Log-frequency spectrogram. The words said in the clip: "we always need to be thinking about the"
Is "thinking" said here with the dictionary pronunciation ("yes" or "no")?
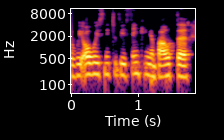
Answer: yes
